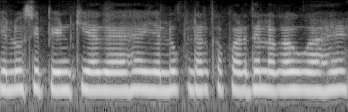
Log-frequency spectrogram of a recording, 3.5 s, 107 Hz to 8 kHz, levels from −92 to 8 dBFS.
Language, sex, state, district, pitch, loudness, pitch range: Hindi, female, Uttar Pradesh, Budaun, 255 Hz, -12 LUFS, 250-260 Hz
